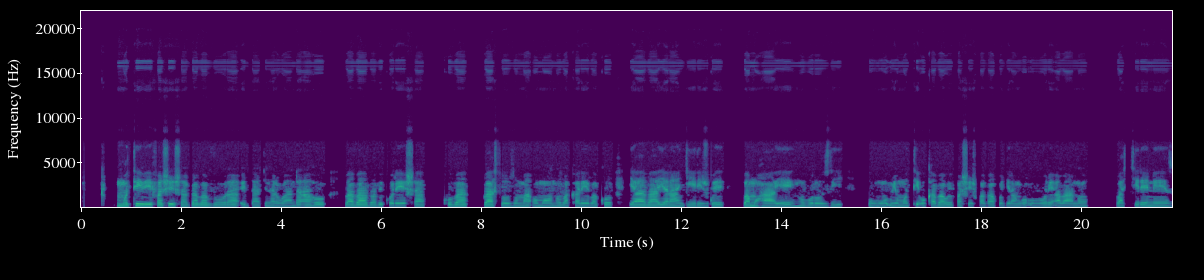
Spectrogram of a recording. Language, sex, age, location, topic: Kinyarwanda, female, 25-35, Musanze, health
